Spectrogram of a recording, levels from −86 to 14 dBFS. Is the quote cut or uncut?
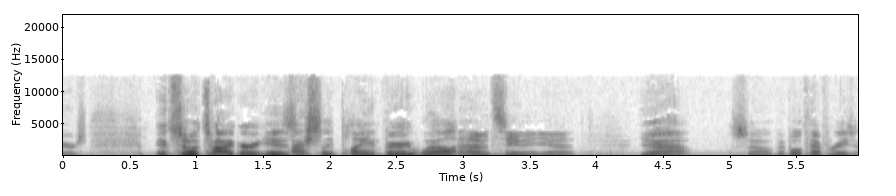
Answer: cut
